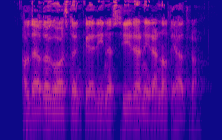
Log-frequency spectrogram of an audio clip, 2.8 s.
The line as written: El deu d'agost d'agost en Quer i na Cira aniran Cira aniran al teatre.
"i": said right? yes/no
yes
